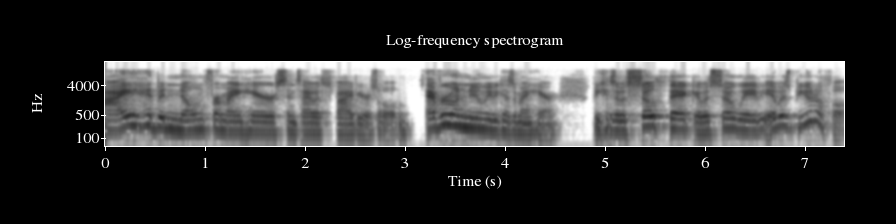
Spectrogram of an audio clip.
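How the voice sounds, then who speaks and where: With an unremarkable speaking voice, a woman talks at a fairly quick pace in a medium pitch, her intonation lively against a quiet background. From Ohio, Toledo. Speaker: motivational speaker and teacher. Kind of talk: interview.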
